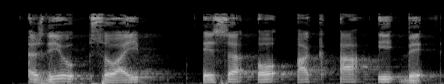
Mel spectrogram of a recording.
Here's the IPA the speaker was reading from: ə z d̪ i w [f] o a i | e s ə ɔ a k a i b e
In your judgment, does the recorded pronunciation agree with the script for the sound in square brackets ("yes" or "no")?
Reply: no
